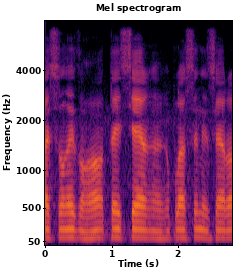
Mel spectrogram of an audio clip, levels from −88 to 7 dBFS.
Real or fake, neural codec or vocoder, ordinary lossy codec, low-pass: real; none; none; 7.2 kHz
